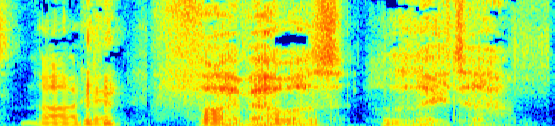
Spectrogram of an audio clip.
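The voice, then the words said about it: Deep, croaky put-on voice. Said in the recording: “in your deep, croaky, sexy, weird voice”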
